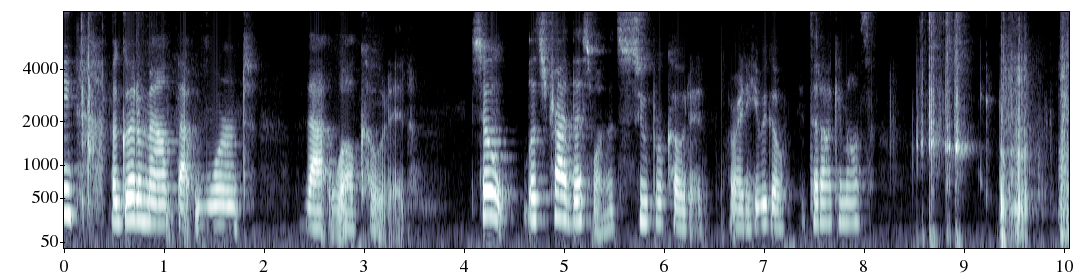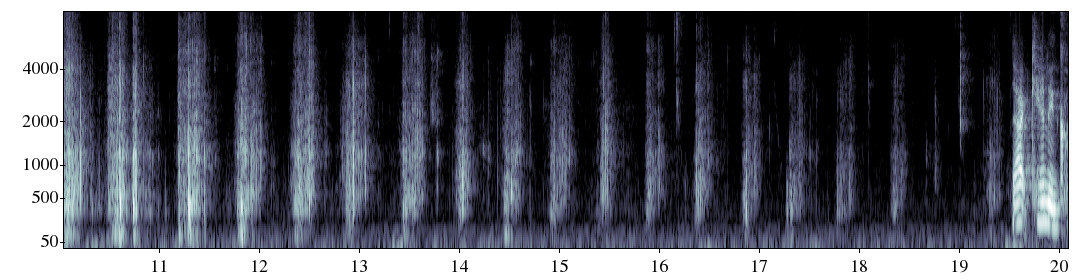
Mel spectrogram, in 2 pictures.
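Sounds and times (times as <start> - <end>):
person crunching a snack: 8.5 - 19.5.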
